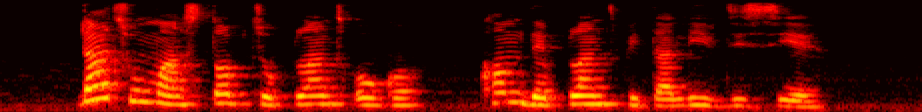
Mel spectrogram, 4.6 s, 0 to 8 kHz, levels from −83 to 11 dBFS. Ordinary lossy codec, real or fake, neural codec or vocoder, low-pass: none; real; none; 7.2 kHz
